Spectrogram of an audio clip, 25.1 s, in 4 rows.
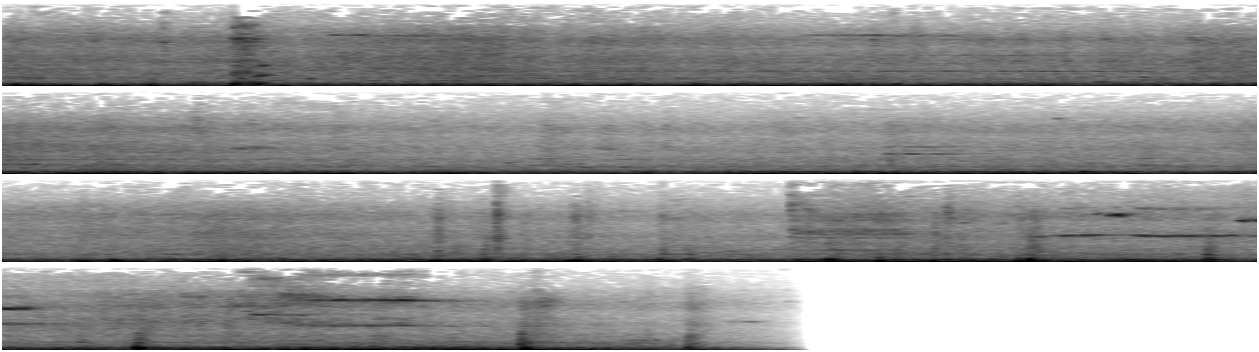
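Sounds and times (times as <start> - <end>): train wheels rumbling on rail: 0.0 - 22.8
high wheel squeals: 16.5 - 21.2.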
